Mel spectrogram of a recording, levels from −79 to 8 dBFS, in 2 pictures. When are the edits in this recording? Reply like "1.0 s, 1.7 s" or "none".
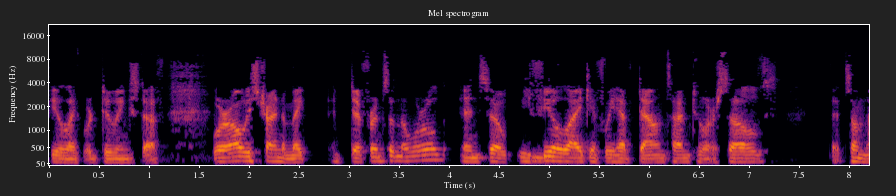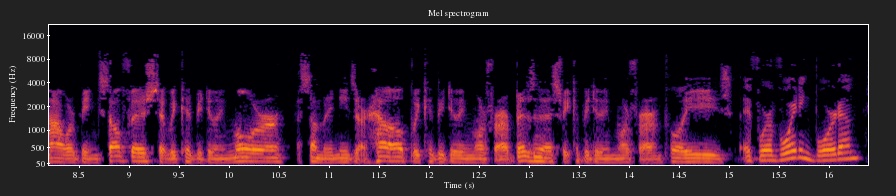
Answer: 1.6 s, 4.6 s, 15.0 s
